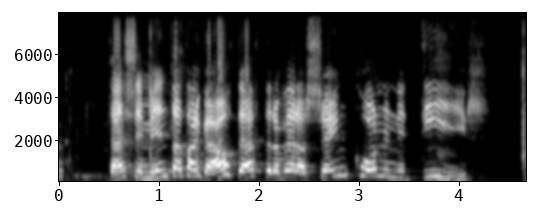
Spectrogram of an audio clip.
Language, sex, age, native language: Icelandic, female, 11, Icelandic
